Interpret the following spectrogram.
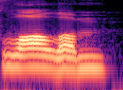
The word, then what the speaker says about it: Slalom: Yeah, it's pronounced Slalom. I looked it up several times. It's Norwegian.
